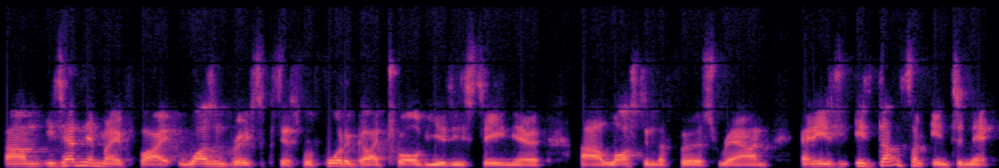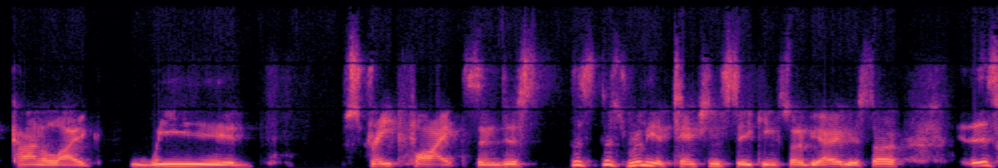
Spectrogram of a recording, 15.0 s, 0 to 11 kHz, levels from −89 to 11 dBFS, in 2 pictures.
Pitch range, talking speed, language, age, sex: 125-165 Hz, 190 wpm, English, 20-39, male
